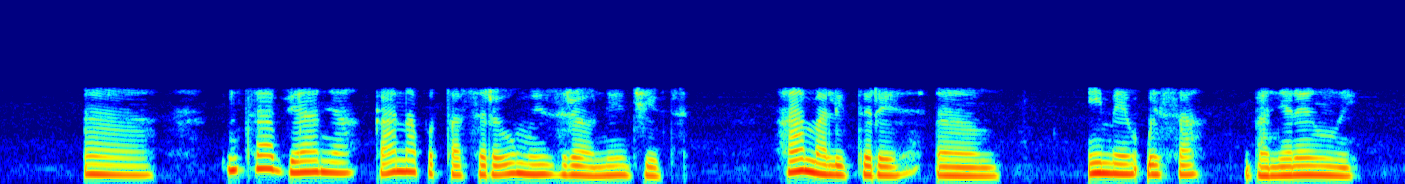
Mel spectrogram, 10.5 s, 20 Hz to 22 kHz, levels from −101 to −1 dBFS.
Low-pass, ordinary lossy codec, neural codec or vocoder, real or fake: 3.6 kHz; none; none; real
